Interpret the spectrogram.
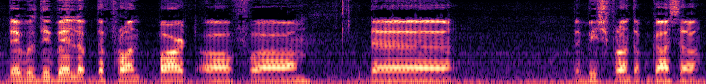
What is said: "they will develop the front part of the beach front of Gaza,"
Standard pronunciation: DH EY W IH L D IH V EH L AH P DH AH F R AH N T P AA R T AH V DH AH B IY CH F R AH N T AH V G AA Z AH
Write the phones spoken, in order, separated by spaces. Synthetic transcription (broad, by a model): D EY W IH L D IH V EH L AH P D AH F R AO N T P AA R T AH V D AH B IY CH F R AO N T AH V G AA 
